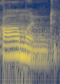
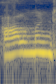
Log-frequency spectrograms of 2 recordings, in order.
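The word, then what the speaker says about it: almond: फिर आमंड, ये तो आप भी जानते हो कि इसे आमंड कहते हैं, एल थोड़ा सा साइलेंट है, लेकिन क्या आप ये जानते थे कि यूएस में इसे आलमंड ही कहते हैं। लेकिन फिर भी आपको अगर ज़्यादा बोली चाली वाली भाषा चाहिए तो मैंने आपको ग्रीन में दिखाया हुआ है कि आमंड कहिए, वो ज़्यादा सेफ है।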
